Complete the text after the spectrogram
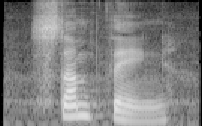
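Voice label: "something", English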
